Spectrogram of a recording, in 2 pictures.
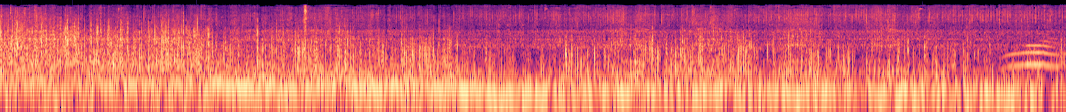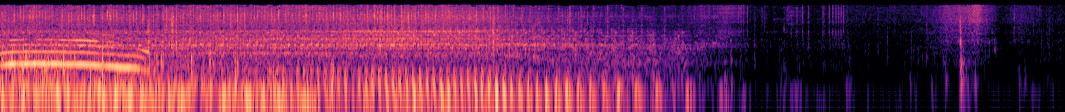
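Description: Honda motocross dirt bike engine running under way, with wind on the handlebar-mounted phone's microphone. The sound drops about six seconds in and fades out at about nine seconds.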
